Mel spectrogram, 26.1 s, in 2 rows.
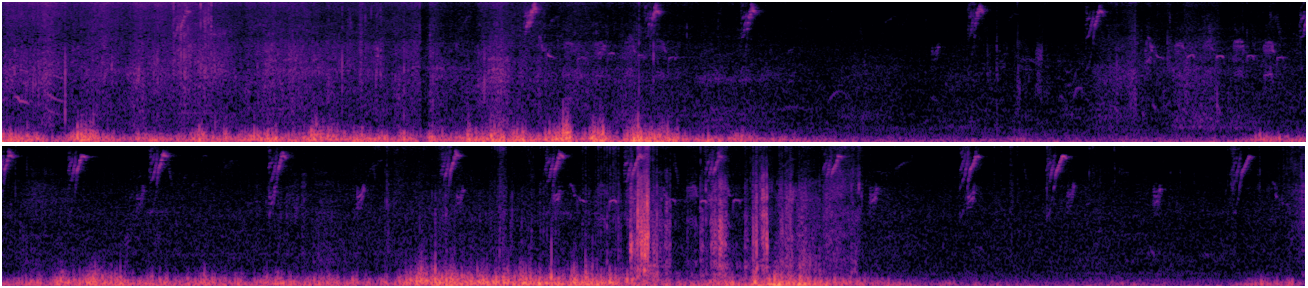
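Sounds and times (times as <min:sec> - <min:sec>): bird chirping: 0:05.1 - 0:17.8, 0:18.4 - 0:26.0.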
